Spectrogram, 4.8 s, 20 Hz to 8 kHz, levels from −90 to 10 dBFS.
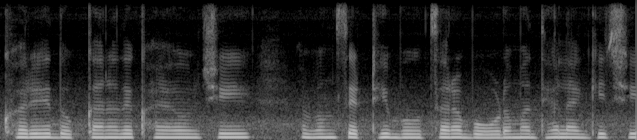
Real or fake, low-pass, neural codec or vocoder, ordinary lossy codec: real; none; none; none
